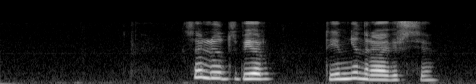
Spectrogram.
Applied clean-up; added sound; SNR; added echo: none; none; none; none.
